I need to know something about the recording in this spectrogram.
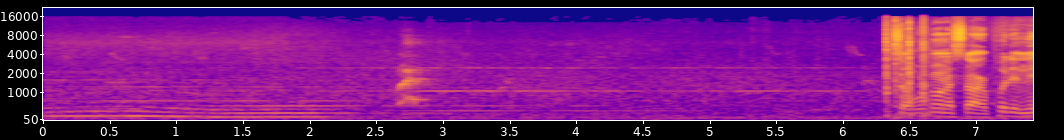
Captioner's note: distant dog barking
